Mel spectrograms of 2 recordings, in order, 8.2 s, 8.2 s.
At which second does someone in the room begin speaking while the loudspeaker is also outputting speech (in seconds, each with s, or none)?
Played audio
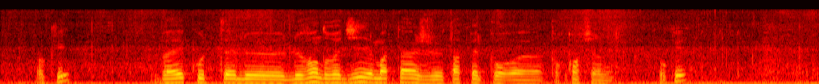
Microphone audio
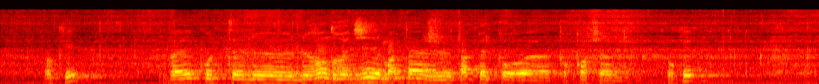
none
